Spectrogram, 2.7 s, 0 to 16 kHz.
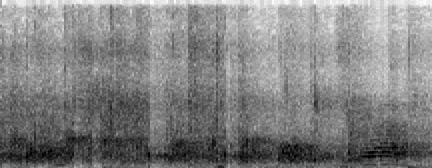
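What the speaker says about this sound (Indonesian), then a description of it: "Tepuk tangan untuk kelompok 1." Students in an Indonesian classroom applaud a presenting group, a steady wash of many hands clapping close by, with some voices mixed in throughout.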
